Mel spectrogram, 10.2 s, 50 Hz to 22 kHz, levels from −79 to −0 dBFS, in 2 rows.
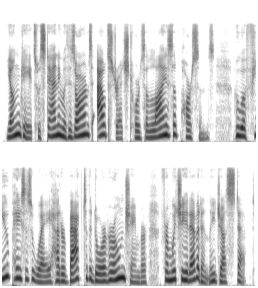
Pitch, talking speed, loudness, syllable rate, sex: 215 Hz, 195 wpm, -20 LUFS, 5.2 syllables/s, female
